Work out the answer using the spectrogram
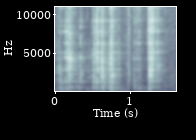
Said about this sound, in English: So the next step is to get some ice in this glass. All right. Now, you want to just fill the ice up all the way.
